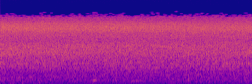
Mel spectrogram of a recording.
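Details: A steady, broad rushing noise like falling water or wind fills the recording, with no animal call standing out.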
